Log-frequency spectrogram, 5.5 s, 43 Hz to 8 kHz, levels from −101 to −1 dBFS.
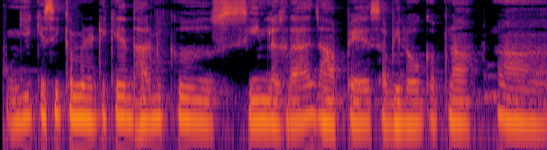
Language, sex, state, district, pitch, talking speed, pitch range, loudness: Hindi, male, Uttar Pradesh, Etah, 125 Hz, 185 wpm, 115-135 Hz, -38 LUFS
